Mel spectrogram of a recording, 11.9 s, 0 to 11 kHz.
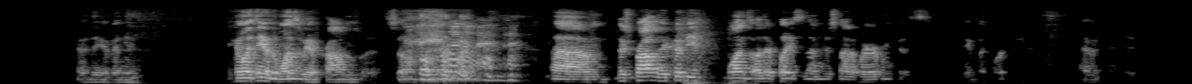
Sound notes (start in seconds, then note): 4.0 members laugh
